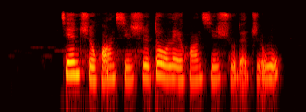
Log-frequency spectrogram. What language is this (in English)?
Chinese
